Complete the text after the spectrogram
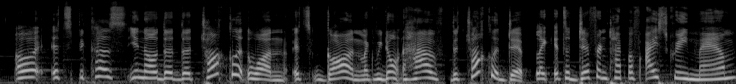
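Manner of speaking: usual speaking voice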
